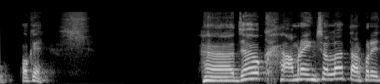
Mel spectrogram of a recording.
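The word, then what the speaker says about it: ه: এই যে অক্ষরটা, এই অক্ষরের নাম হলো সিম্পল হা। হা, সবাই একসাথে জোরে জোরে উচ্চারণ করেন তো।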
